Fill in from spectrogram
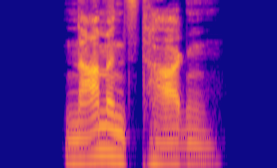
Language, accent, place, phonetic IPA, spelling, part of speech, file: German, Germany, Berlin, [ˈnaːmənsˌtaːɡn̩], Namenstagen, noun, De-Namenstagen.ogg
- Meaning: dative plural of Namenstag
